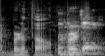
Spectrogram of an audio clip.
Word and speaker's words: Bernthal: Bernthal, is that how you pronounce his name? Yeah, Bernthal.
